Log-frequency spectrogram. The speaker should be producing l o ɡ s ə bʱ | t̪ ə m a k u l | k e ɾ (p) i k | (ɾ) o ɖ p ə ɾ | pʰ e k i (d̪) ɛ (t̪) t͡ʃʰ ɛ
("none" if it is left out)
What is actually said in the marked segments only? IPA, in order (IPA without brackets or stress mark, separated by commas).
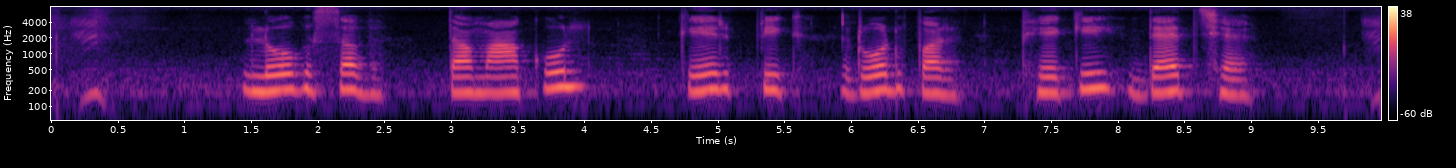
p, ɾ, d̪, t̪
